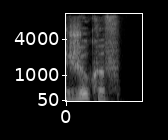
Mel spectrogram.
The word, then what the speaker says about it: Zhukov: Zh, as in Zhukov, sounds like GE in Rouge.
